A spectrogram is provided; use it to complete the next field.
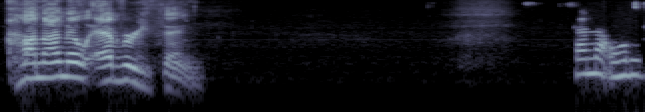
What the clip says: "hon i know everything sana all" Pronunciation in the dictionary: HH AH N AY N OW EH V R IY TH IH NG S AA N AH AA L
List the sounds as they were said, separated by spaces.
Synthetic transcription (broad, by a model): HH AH N AY N OW EH V R IY TH IH NG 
